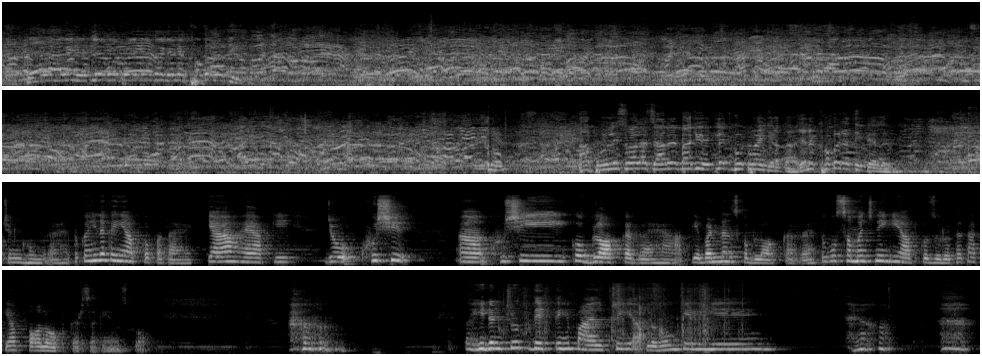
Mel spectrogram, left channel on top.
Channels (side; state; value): both; different; correlation 0.00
